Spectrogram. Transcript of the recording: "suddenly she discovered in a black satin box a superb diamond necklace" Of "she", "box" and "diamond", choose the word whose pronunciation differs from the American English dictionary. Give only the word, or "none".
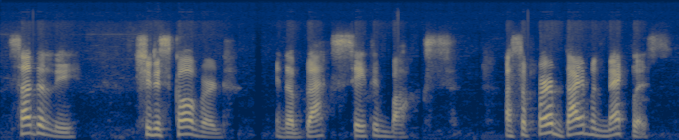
none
